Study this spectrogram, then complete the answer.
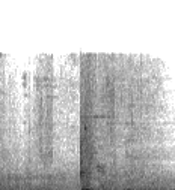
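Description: A sword clangs against an enemy with a heavy hit.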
